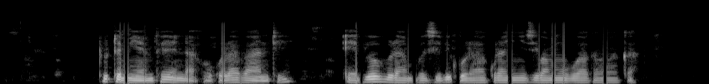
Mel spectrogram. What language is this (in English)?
Ganda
